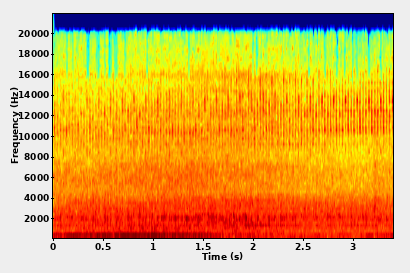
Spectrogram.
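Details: Engine with a regular light knock, about four per second, over a steady idle, also heard in gear under light load; internal knock that persisted after replacing the engine's mechanical parts.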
